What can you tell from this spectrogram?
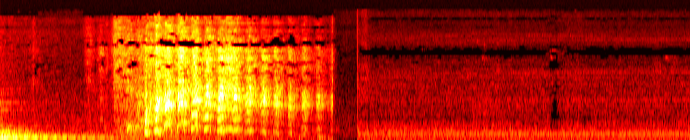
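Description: A low boom dies away, then a person laughs hard in quick pulses for about two and a half seconds. After a sudden cut, a faint steady low hum.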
